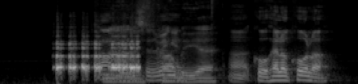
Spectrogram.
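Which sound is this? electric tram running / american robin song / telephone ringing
telephone ringing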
